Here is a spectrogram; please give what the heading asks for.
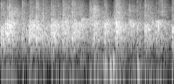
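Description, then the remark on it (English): A crowd claps hands together in a dense, continuous patter of many overlapping claps, steady and moderately loud throughout, with no voices standing out. “Clap your hands if you hear what I'm saying.”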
